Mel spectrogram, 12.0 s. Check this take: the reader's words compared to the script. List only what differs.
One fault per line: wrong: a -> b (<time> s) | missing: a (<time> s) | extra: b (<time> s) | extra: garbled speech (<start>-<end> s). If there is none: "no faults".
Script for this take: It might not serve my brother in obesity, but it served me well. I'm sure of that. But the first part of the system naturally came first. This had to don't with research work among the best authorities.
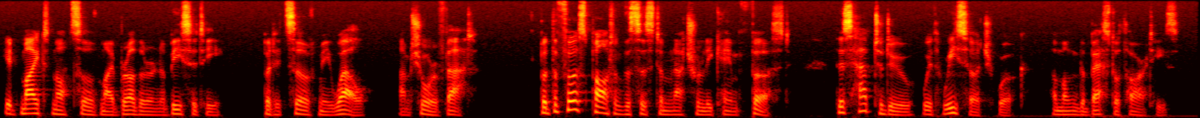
wrong: don't -> do (8.9 s)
